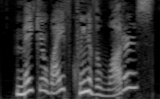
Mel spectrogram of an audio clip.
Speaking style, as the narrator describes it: exclaimed the goldfish

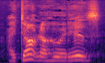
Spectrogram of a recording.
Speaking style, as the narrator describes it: she said

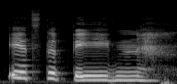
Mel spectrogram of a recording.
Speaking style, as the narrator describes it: sighed the old butler

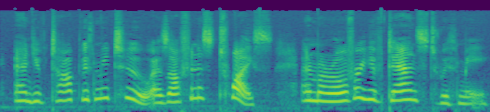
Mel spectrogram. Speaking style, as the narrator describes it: she repeated triumphantly

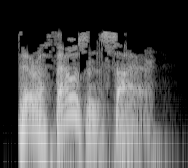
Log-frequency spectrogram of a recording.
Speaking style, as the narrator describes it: I said, lying cheerfully

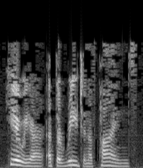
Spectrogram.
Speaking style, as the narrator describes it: cried Barbicane

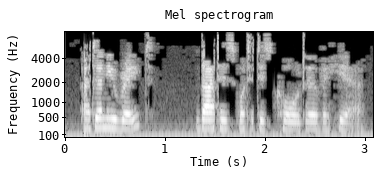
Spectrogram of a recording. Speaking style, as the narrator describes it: she said dryly

